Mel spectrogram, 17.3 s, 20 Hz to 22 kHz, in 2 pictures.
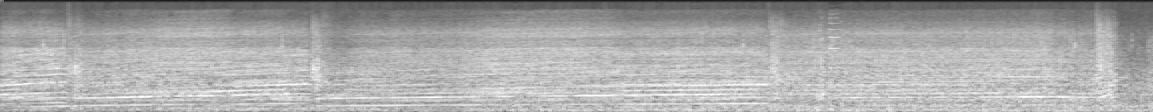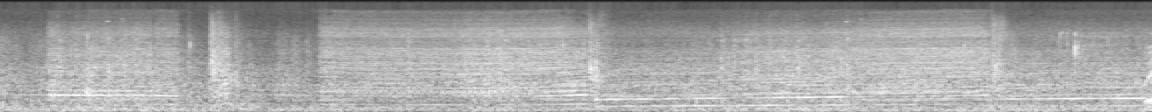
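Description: Porsche 917K race car engine in Gran Turismo 7, on the Sardegna Road A circuit; a loud, continuous racing engine note that revs up and down repeatedly through gear changes and braking, with brief throttle lifts.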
